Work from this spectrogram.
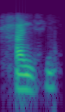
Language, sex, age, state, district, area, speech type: Punjabi, male, 18-30, Punjab, Barnala, rural, conversation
